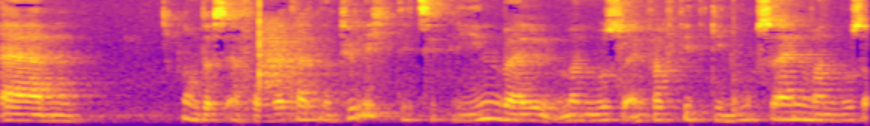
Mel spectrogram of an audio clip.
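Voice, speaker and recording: A woman speaks in a very deep, low voice at a fairly slow pace, with ordinary pitch variation. The room echo is audible, and there is noticeable background noise. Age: 30s. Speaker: actress. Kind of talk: interview. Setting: in-person meeting.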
